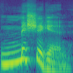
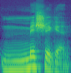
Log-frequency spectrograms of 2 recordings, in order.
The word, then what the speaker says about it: Michigan: Then we have Michigan. The state has 3 syllables. Stress is on that first syllable, Michigan.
